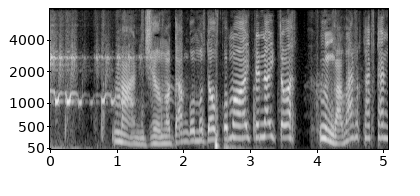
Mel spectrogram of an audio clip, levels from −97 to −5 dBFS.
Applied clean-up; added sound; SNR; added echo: neural mask model RNNoise.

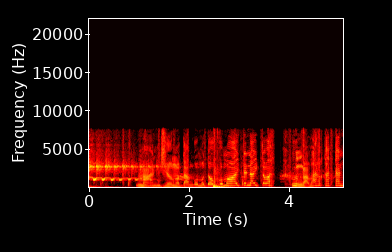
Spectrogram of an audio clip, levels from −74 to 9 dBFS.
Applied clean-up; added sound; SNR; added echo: none; Knock; 4 dB; none.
